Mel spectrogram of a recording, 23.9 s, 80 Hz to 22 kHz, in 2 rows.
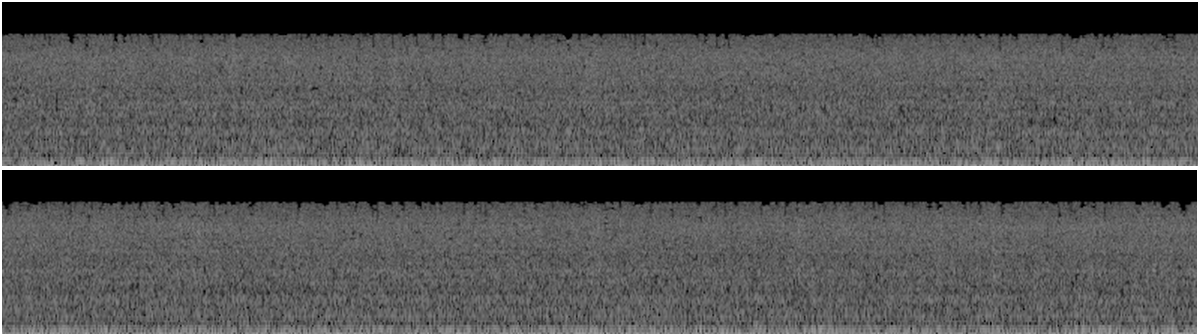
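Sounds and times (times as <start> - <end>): faint hum: 0.0 - 23.9
low indoor rumble: 0.0 - 23.9.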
